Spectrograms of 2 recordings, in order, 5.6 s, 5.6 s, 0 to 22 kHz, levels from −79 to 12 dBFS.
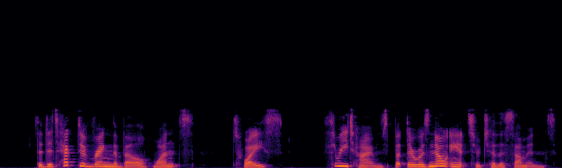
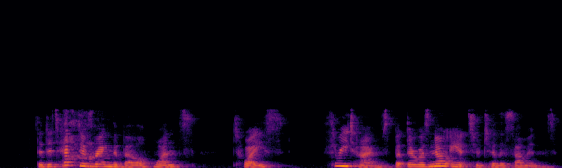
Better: first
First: none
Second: background sound (Cough); 15 dB below the speech // room echo; dies away in 0.3 s

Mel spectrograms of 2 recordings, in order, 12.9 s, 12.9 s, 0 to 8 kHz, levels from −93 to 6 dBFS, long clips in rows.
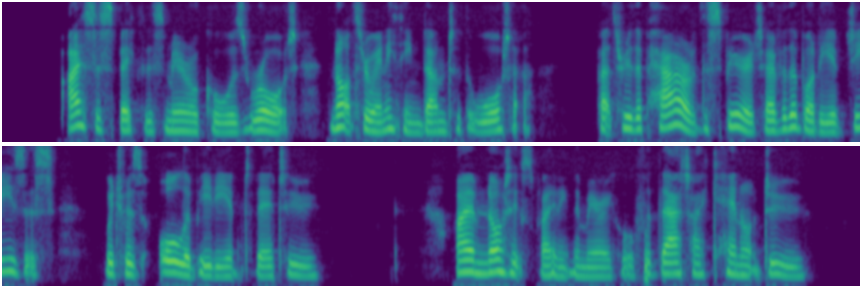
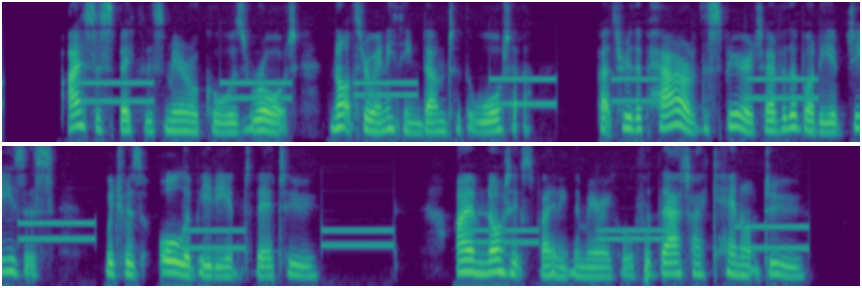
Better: first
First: none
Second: background sound (Telephone); 15 dB below the speech

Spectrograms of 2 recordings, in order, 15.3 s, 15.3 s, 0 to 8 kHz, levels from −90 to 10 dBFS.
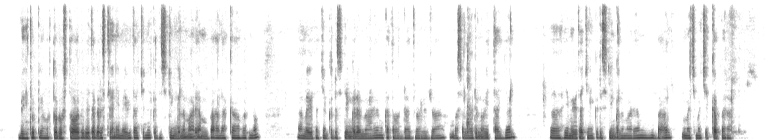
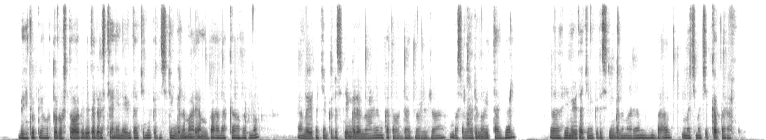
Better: first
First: none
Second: noise reduction (neural mask model Resemble Enhance denoiser)

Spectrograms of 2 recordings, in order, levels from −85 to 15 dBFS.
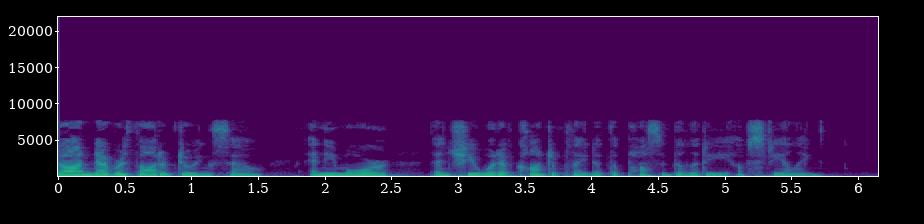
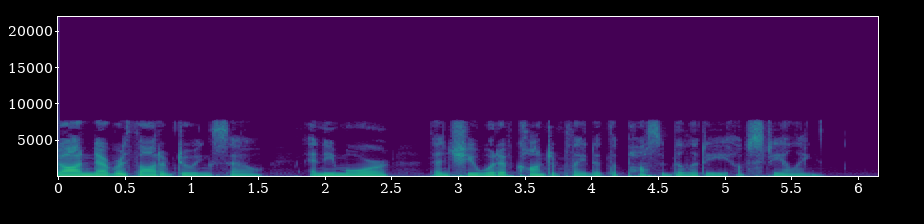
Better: second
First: room echo; dies away in 0.1 s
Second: none

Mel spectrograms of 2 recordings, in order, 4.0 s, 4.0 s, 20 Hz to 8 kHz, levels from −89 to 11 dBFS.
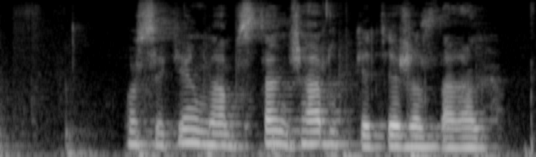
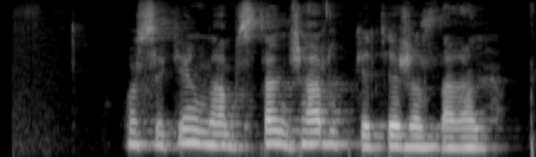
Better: second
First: background sound (Walk, footsteps); 15 dB below the speech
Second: none

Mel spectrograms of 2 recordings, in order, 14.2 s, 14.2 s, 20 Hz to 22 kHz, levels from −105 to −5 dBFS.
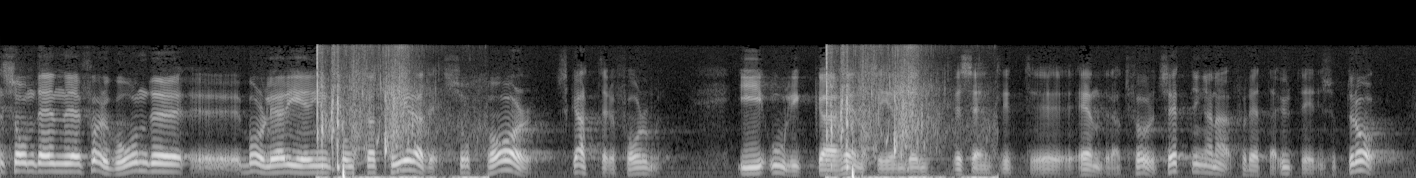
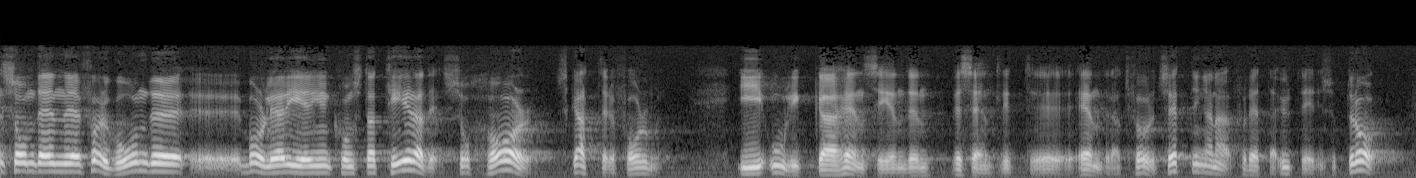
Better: second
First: background sound (Water / Splash, splatter); 2 dB above the speech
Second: none

